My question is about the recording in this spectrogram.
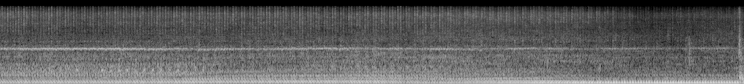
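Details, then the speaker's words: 1990 Geo Metro 1.0 three-cylinder, almost 22 years old, from Ohio, cold start: settles into a steady, even idle with a smooth low drone and no knocks or misses; engine runs perfectly. "other than that for it being almost 22 years old in Ohio whether it doesn't look that bad engine still runs perfectly"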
